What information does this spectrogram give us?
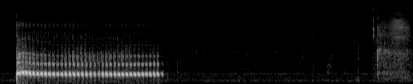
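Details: A crested barbet calls in the background during a July 14 sunset safari drive in the Sabi Sand, South Africa, as antelope cross a road: a rapid, buzzy, purring trill of about a second and a half, then quiet and a brief rustle.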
